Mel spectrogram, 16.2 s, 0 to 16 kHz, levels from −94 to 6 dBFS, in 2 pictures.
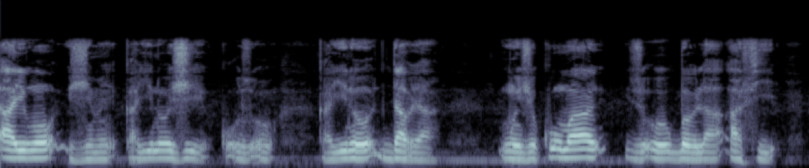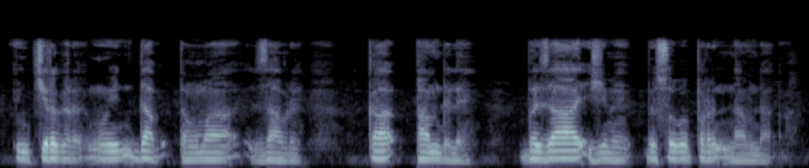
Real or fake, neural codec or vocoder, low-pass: real; none; 7.2 kHz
